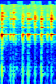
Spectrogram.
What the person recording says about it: Anything with a ring to it, like glass.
